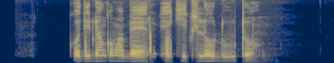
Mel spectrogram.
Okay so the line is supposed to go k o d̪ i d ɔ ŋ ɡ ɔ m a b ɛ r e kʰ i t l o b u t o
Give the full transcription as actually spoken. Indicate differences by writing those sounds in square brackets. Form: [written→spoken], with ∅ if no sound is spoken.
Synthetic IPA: k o d̪ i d ɔ ŋ ɡ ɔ m a b ɛ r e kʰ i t l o [b→d] u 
